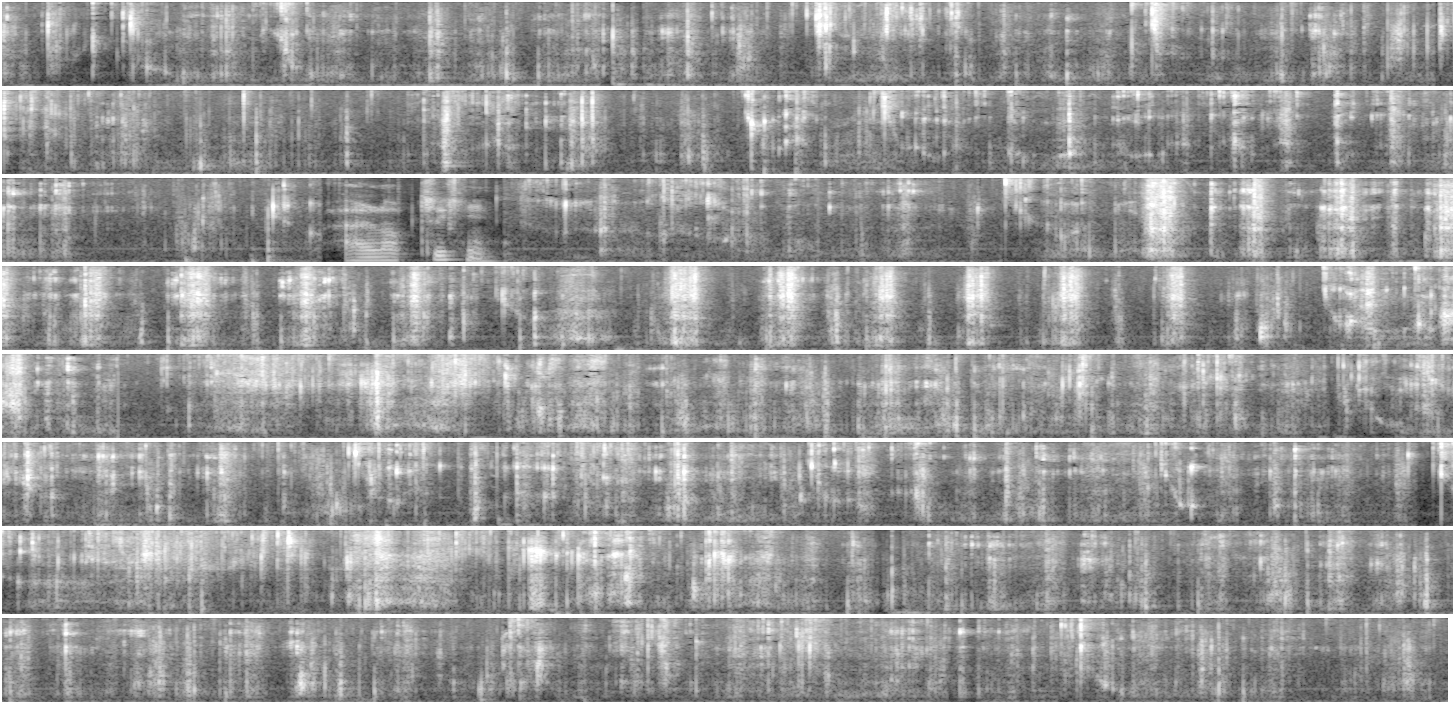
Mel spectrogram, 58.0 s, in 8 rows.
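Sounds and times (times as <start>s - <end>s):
wet chewing: 0.0s - 16.2s, 17.0s - 58.0s
crunching fried chicken: 0.0s - 58.0s.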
